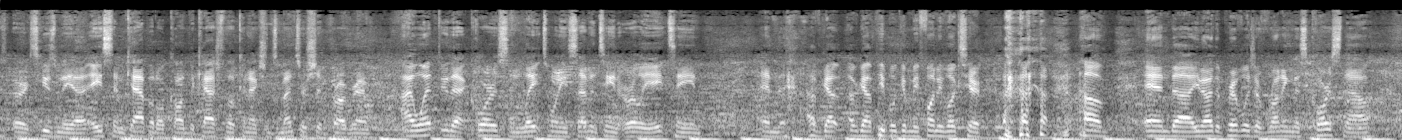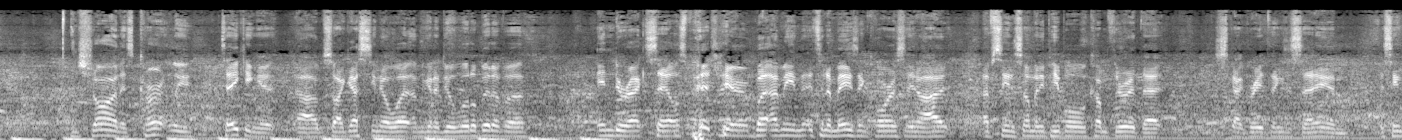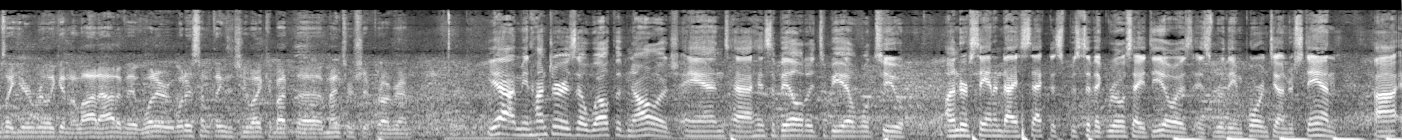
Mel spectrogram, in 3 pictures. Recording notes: Various interviews LIVE from the 2020 Intelligent Investors Real Estate Conference. Various interviews LIVE from the 2020 Intelligent Investors Real Estate Conference.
